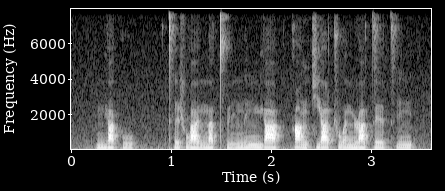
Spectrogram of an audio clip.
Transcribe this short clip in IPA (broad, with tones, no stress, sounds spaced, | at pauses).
n̪ j ä˨˦ k ṵ˨˩ | t̪ʰ i˨˦ ʂ w a˨˦ ɪ̯ n̪ ä˨˦ t̪ʰ y̰˨˩ n n̪ i˦ n m j ä˥˨ | k ɑ˥˨ ŋ t͡ɕ j ä˦ ʈ͡ʂ w ə˦ n ɻ ä˨˦ t̪ e˥˨ ɪ̯ t̪ʰ i˦ n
